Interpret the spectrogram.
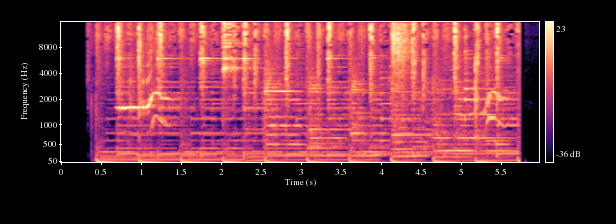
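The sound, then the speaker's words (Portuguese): A short, bouncy music jingle with a steady thumping beat and bright melodic lines, including a couple of meow-like sliding notes, plays loudly for about five seconds and then cuts off abruptly. “Após essa musiquinha que gruda igual hit de carnaval que passa naqueles carros de som na rua”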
